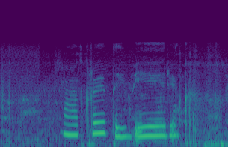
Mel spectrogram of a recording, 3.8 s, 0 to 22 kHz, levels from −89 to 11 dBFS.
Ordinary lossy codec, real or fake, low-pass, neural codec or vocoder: none; fake; none; codec, 16 kHz, 8 kbps, FunCodec, trained on Chinese and English, 25 frames a second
